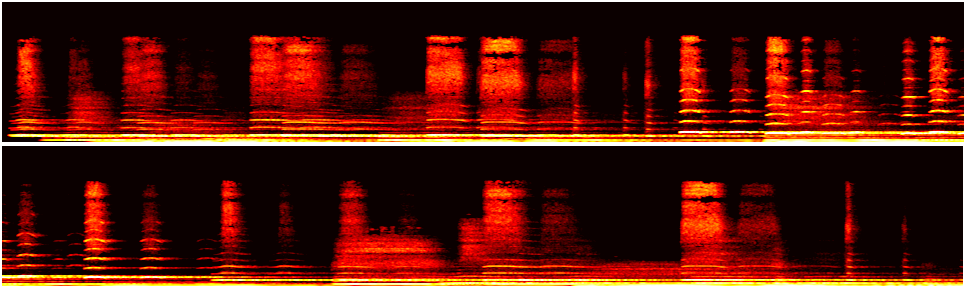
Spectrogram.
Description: bird canyon

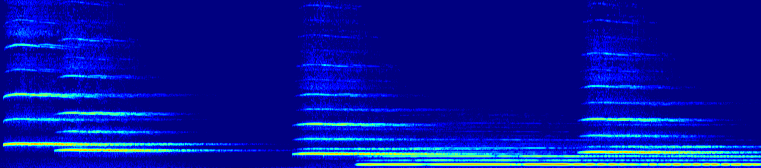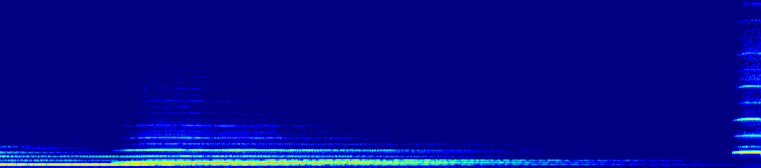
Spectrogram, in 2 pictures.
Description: bird thread harmonic; birds

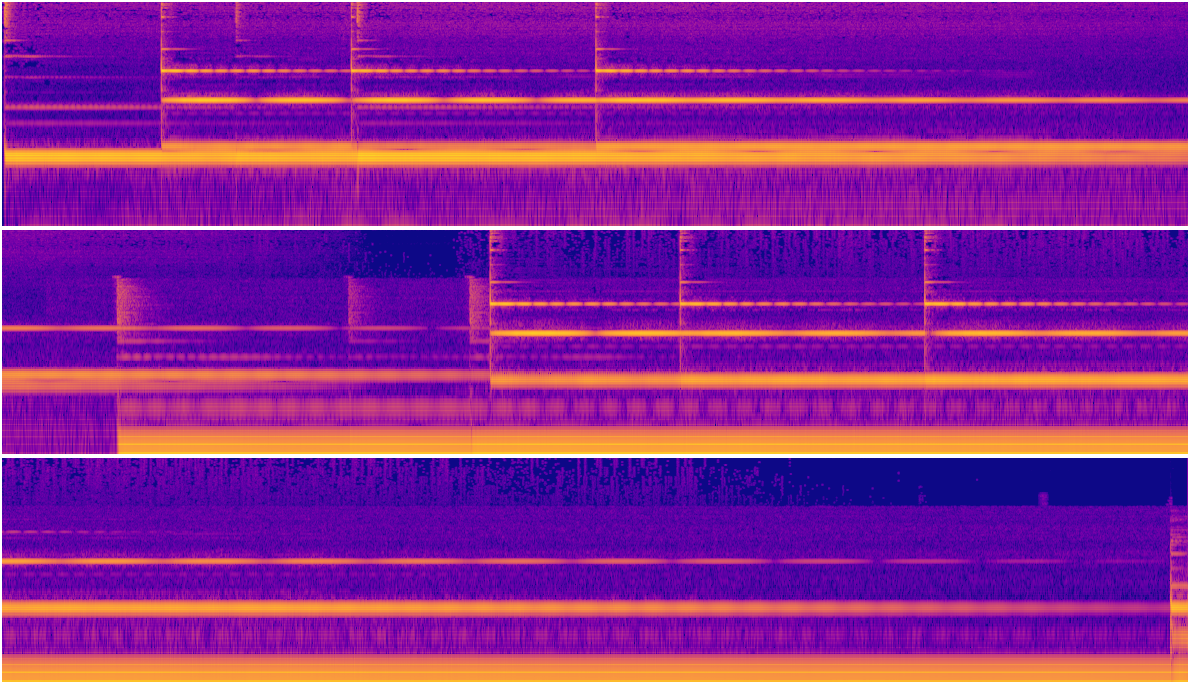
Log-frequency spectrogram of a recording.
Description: bell threads

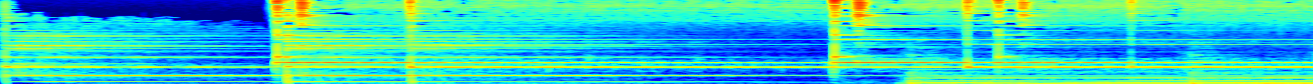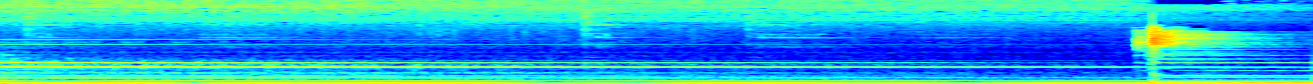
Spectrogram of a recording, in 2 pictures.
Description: long bell bell thread simple, bells

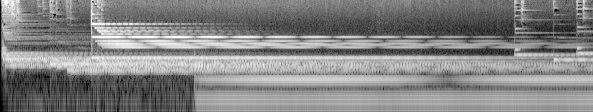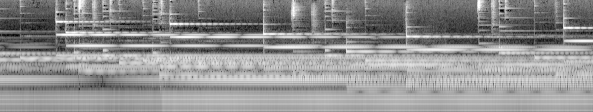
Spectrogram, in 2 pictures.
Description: bell long bell twist, bells

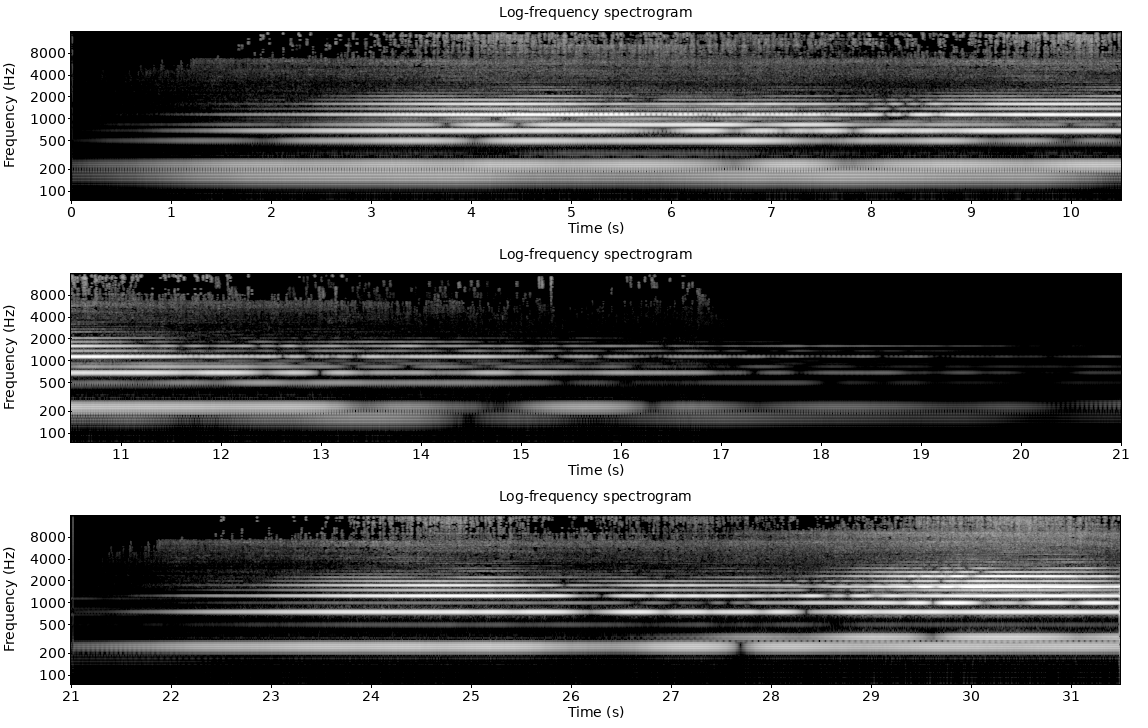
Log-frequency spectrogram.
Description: clarinet clarinet thread noise

